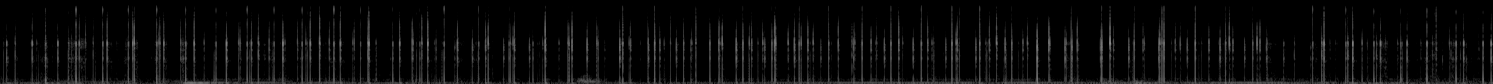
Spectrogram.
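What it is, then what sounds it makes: Handheld audio recorder with metal mic capsules. Long purple nails tap and scratch the two metal mic capsule heads of a small Tascam DR-05 recorder with a plastic body. Dense, rapid, dry clicks and scratchy crackles fill the whole clip, bright and sharp with almost no ring, over a faint low rumble.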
